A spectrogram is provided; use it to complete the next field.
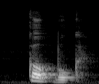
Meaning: a cookbook, a recipe book (book of culinary recipes)
- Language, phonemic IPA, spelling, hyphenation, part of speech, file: Dutch, /ˈkoːk.buk/, kookboek, kook‧boek, noun, Nl-kookboek.ogg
